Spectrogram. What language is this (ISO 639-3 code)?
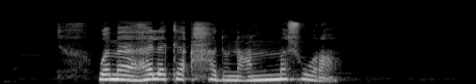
ara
